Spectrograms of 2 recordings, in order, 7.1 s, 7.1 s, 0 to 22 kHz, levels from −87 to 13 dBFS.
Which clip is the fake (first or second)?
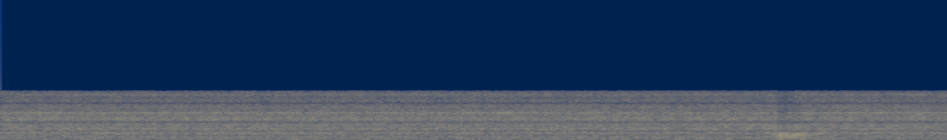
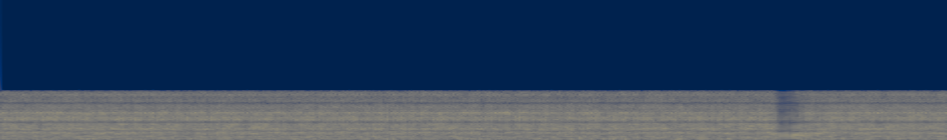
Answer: second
